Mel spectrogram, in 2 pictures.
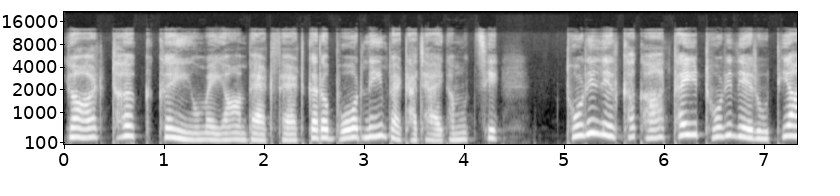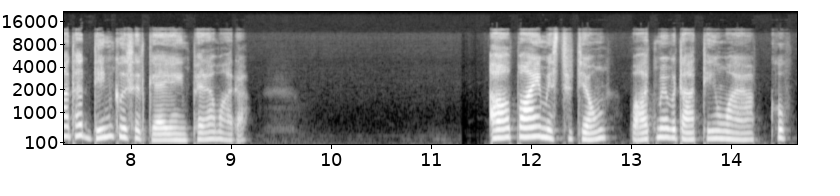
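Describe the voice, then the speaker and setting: A woman's voice: a little high, animated, unhurried, dark tone, no room sound, studio quality. A woman voicing a sulky young wife in an amateur Hindi dubbed drama, speaking in a complaining, reproachful way.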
